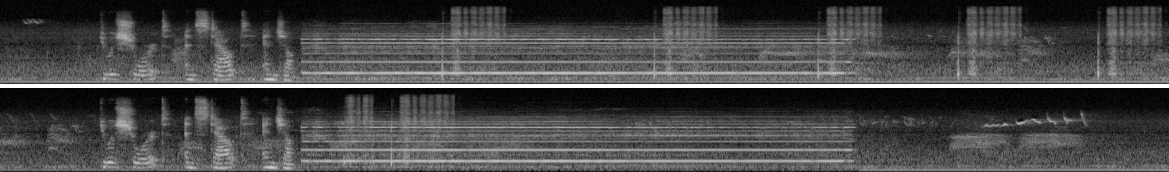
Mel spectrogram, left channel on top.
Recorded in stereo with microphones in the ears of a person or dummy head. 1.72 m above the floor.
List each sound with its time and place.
1.0 s a woman speaking: 10° right (ahead or behind), 2 m; by 2.9 s 35° right (ahead or behind), 2.5 m
3.0 s a violin: 20° right (ahead or behind), 1.6 m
